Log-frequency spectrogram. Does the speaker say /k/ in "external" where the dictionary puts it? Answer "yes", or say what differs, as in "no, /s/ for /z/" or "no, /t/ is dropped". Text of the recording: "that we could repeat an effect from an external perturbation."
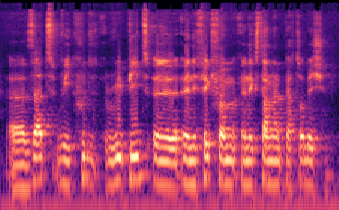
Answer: yes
